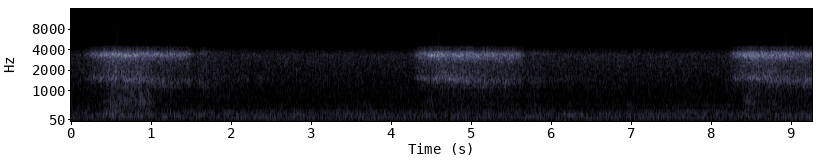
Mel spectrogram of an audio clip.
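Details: Snoring from a man: slow, regular snoring with a rasping breath about every four seconds, roughly 15 breaths a minute, over steady room noise.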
